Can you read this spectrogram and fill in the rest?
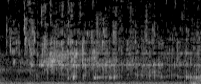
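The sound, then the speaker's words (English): Wine pours into a glass in a steady, gurgling trickle with small splashy drips, fairly quiet, with no voices over it. “That's the sound of wine being poured.”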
